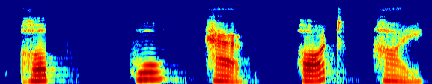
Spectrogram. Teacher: while uttering the sound, there is no vibration, right? And that's why the sound is voiceless.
